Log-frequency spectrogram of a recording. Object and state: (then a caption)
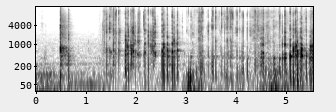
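Plastic Play-Doh tub tapped and scratched. A yellow Play-Doh tub with a pink plastic lid, held in the hand and likely full, is tapped and scratched on its lid and sides with long nails. Quick, crisp plastic clicks and dry scratching come in rapid bursts after a brief quiet start, with a short, dull ring.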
